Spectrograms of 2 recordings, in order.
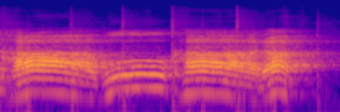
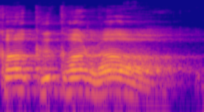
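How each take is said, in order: First: The characters are read with Korean sounds. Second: The characters are read with Mandarin sounds. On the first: "우리말로 표기하면" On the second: "중국어 발음으로 하면"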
